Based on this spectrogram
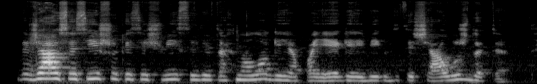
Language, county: Lithuanian, Panevėžys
